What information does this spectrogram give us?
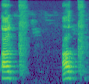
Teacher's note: اس کا مطلب یہ ہے کہ اس کی ادائیگی میں آواز مخرج میں ایک قوت کے ساتھ ٹھہرے کہ آواز بند ہو جائے. اس جہر میں تو سانس بند ہو جاتا تھا، اب یہاں پہ آواز بند ہو جاتا ہے.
